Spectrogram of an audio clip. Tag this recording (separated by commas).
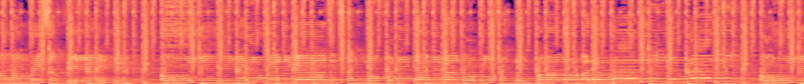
Music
